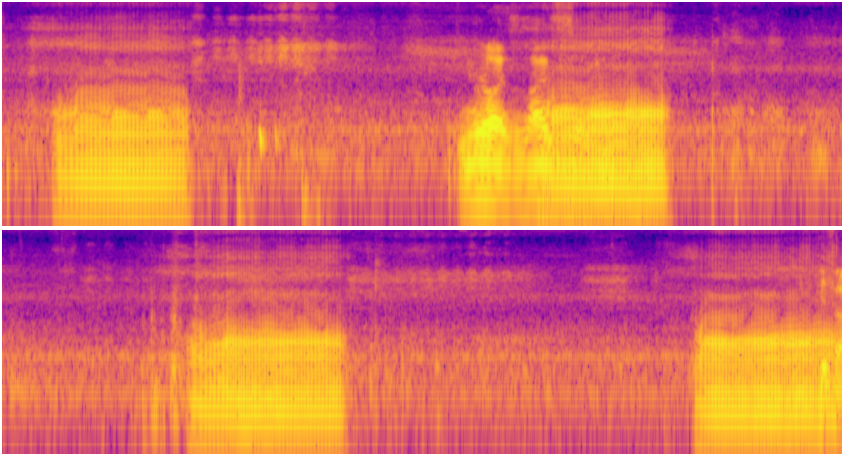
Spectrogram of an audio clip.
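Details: Dog snoring, possibly asleep with eyes open: slow, loud buzzing snores with each breath in, about four breaths in fifteen seconds, separated by quiet pauses.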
